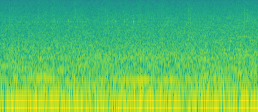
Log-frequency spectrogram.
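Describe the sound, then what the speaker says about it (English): Steady rain falls in an even, hissing wash that holds constant throughout, with no voices over it. "It started to rain."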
